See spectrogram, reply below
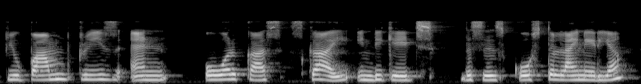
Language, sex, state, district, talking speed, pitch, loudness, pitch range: English, female, Gujarat, Valsad, 110 wpm, 210 Hz, -15 LUFS, 205-230 Hz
